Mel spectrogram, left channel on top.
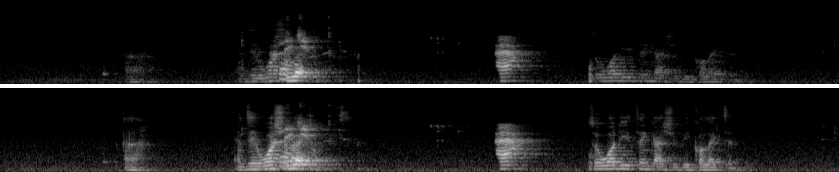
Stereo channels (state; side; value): quieter; left; 3.7 dB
